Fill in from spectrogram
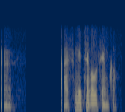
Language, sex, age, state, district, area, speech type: Manipuri, male, 30-45, Manipur, Imphal West, urban, conversation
